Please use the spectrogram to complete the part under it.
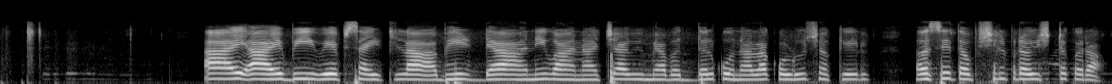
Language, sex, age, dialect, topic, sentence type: Marathi, female, 18-24, Varhadi, banking, statement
